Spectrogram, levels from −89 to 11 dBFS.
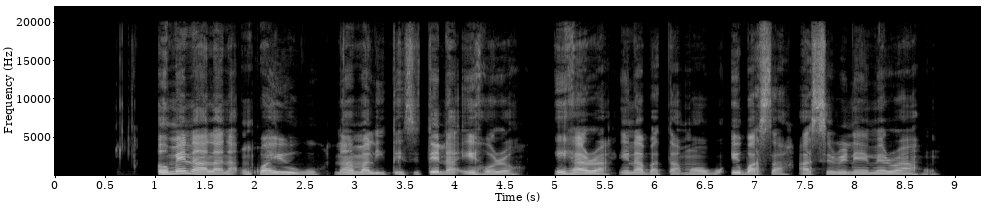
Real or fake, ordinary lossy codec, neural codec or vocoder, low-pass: real; none; none; none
